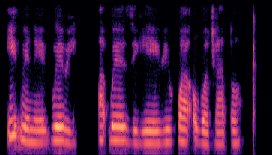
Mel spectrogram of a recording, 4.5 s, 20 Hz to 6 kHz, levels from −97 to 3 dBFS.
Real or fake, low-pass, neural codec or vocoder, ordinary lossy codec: fake; 5.4 kHz; codec, 16 kHz, 4.8 kbps, FACodec; none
